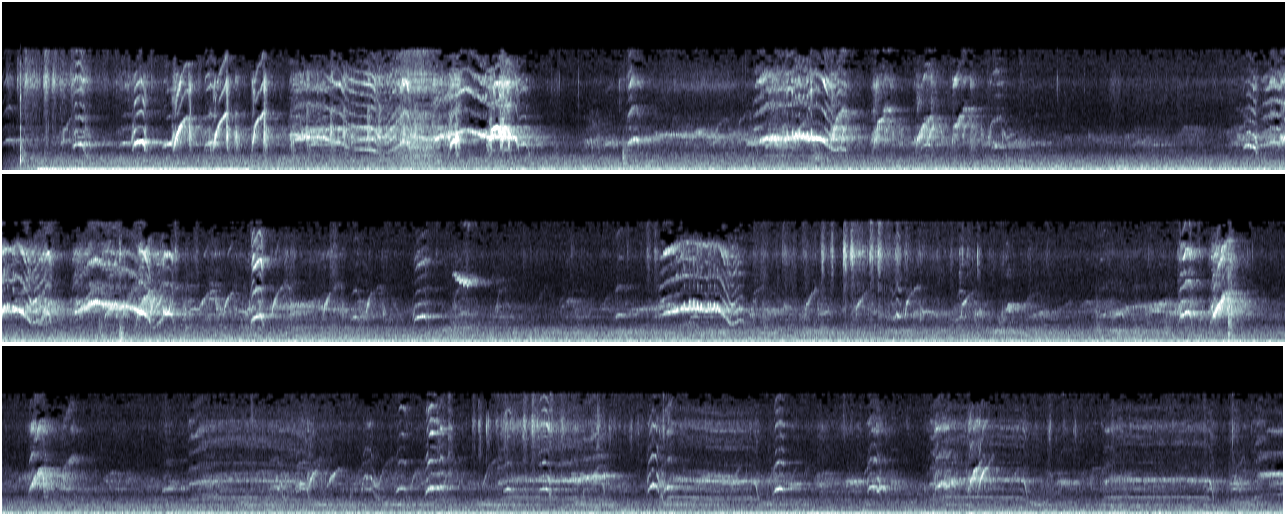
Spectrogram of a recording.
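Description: Birds chirping and singing, many short high calls that sweep up and down in pitch, with a run of short repeated notes in the last third. A steady low rumble lies underneath.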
